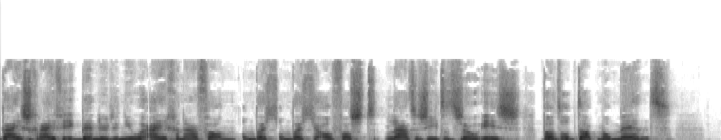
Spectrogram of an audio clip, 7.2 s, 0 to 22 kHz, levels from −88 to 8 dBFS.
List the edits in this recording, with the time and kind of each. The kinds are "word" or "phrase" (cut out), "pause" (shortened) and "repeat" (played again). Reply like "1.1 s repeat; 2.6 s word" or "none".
2.8 s repeat; 3.9 s word; 4.4 s word; 5.3 s pause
